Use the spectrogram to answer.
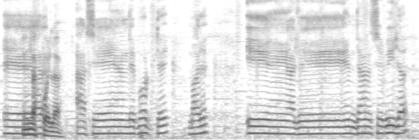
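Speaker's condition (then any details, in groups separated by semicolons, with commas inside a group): Down syndrome; frequent hesitations and fillers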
